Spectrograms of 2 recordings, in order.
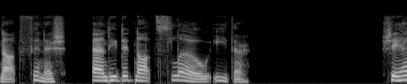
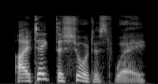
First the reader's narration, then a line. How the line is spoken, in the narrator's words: he replied curtly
